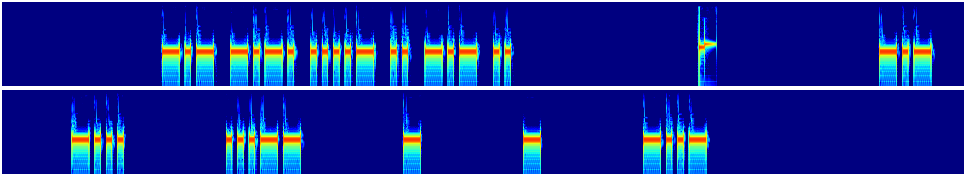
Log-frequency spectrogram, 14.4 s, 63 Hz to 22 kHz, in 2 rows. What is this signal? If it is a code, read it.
Morse code, heard as a keyed tone, about 28 wpm, spaced as for 14 wpm, 700 Hz. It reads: KC4IKI KB3TTX
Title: USA Call Signs - 6 Characters - 6x Character Spacing - 28wpm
